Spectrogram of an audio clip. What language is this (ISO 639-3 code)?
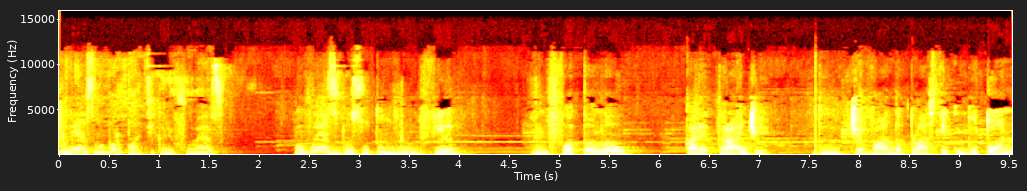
ron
